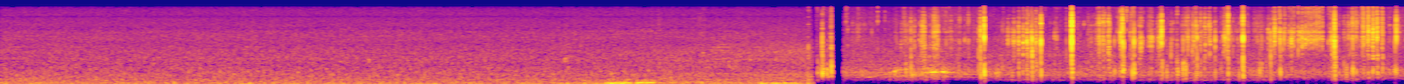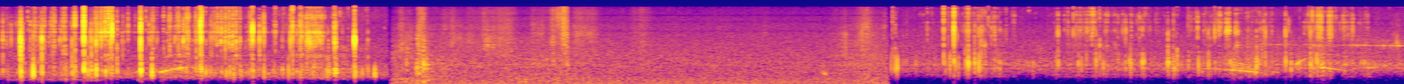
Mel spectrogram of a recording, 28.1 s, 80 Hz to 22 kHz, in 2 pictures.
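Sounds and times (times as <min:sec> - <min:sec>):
lace scraping through eyelets: 0:08.2 - 0:17.9, 0:22.9 - 0:27.9
plastic gloves crinkling: 0:08.2 - 0:19.8, 0:22.5 - 0:27.7.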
